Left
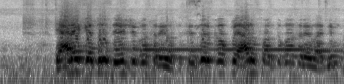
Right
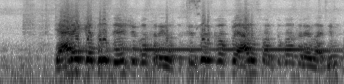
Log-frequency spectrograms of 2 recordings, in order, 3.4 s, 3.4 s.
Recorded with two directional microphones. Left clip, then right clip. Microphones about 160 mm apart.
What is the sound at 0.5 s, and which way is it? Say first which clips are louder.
Speech: right 1 dB; 40° right (ahead or behind).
